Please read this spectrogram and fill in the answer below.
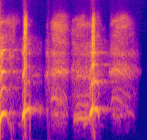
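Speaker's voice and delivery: high laughing squeal; laughing and half crying at once; real laugh. Real, not acted. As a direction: break into a high helpless laugh. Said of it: "the most Korean thing".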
